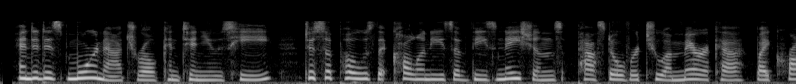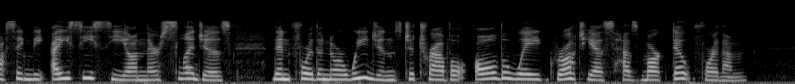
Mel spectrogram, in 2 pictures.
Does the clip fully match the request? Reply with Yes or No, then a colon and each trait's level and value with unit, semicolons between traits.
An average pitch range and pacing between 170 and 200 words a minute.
No: average, 4.0 semitones; average, 160 wpm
